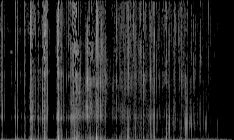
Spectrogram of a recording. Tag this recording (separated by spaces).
shell foley crack egg stereo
